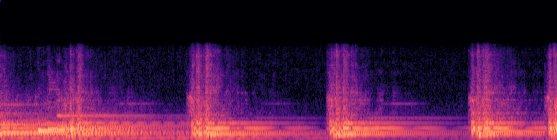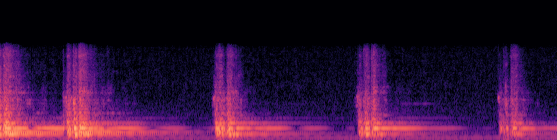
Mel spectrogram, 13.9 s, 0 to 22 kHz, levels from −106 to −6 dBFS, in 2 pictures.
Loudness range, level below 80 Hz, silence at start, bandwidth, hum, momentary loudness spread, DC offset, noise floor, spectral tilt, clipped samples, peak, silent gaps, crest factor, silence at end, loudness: 10 LU; -52 dBFS; 0 s; 6.6 kHz; none; 20 LU; under 0.1%; -66 dBFS; -9 dB/octave; under 0.1%; -14 dBFS; none; 18 dB; 0 s; -33 LUFS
